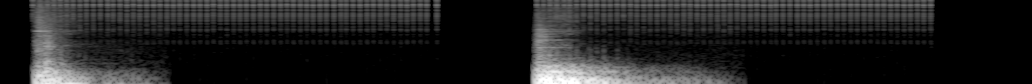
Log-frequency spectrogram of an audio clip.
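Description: A rapid electronic ticking counts up a score.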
